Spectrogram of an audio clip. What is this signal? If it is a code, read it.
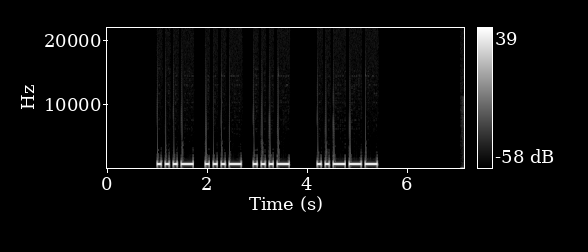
Morse code, heard as a keyed tone, about 15 wpm, 700 Hz. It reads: VVV 2
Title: K1USN SST QSO Practice 15wpm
